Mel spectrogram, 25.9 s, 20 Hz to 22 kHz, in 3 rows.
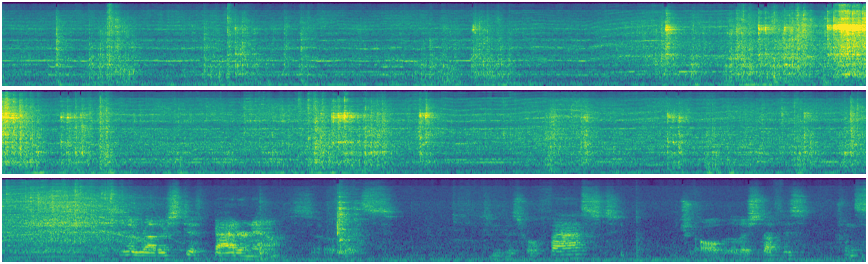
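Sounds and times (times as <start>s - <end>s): electric mixer motor running: 0.0s - 18.8s.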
